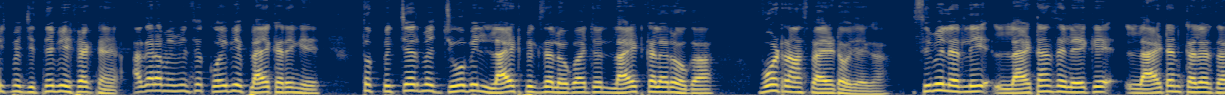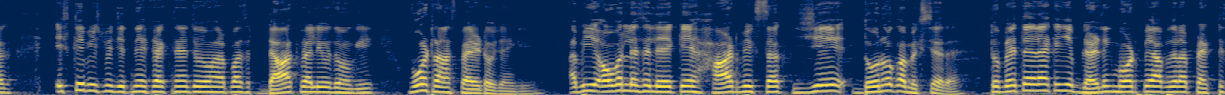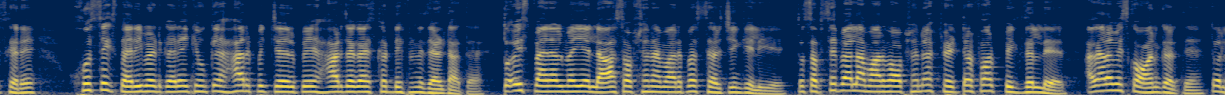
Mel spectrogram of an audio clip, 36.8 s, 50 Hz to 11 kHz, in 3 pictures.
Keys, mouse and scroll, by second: 35.8 click.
